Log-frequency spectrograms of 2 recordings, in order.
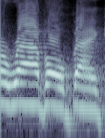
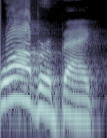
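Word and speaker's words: Rabobank: don't know what a rabo bank is maybe they thought I'm Mis pronouncing it and I'm saying robber bank but no it's a Dutch joint over there another one of the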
